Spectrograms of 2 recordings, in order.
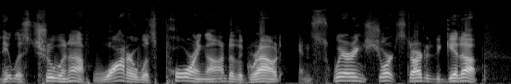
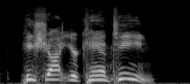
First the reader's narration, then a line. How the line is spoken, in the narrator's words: Kesney yelled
